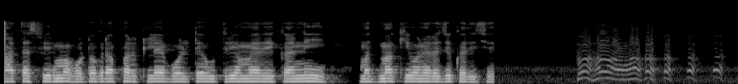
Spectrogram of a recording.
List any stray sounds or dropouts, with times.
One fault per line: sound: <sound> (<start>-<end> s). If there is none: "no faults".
sound: laugh (5.8-7.3 s)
